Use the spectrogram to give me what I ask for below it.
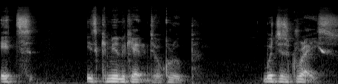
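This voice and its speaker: A man with an Irish accent talks at a moderate pace. His voice is somewhat breathy, with ordinary pitch variation. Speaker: digital marketing consultant. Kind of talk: tutorial. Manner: halting.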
